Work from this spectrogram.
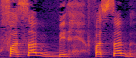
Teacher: ba-nya agak ditekan sedikit karena ada tasdidnya ya.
